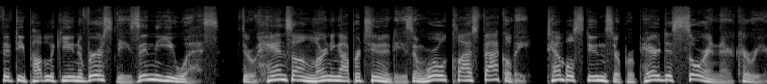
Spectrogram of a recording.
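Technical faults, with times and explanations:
Throughout, crude rate conversion: the audio was resampled by simply taking the nearest existing sample, with no filtering. The mismatch fits a change from 48 kHz to 44.1 kHz, a ratio of 147 to 160, so samples are skipped in a fixed repeating pattern. That timing error creates shifted, inharmonic copies of the speech, sitting roughly 25 dB below it, heard as a gritty fizz that follows louder and brighter syllables.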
